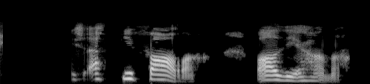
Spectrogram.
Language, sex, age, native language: Icelandic, male, 11, Icelandic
